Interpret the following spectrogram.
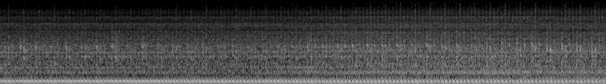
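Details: Engine at idle after timing chain, tensioner and piston rings replaced (timing rechecked): soft, even tap about three times a second, gone above 1200 rpm, with slight scanner-undetected miss causing vibration; revs sometimes hunt and cut out; cause unknown.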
